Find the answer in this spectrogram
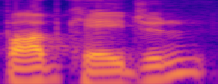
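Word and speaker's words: Bobcaygeon: Ryan didn't know how to pronounce the word, and I was like, it's pronounced Bob Cajun, exactly pronounced and spelled, like the Tragically Hip song.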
